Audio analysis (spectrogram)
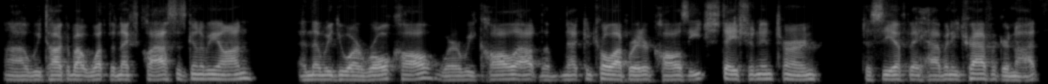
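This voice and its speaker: A man giving an informal, explanatory lesson to a group as the instructor, often checking in with a quick "right?". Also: on the low side, level tone, darkish tone. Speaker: amateur radio class instructor.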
